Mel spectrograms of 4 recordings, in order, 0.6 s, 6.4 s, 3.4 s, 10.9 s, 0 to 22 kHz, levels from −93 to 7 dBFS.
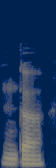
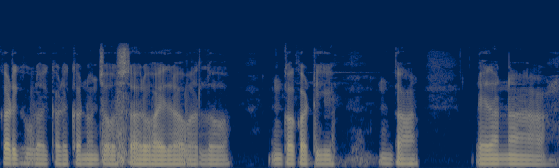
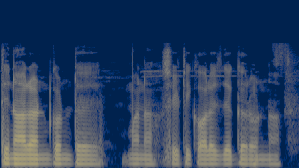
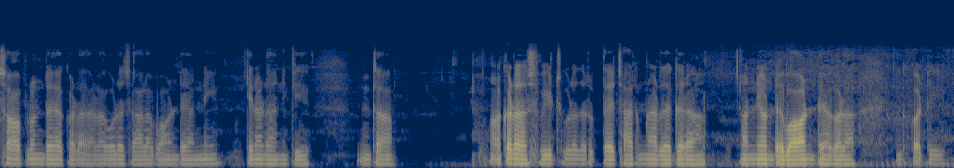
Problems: background sounds at intervals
